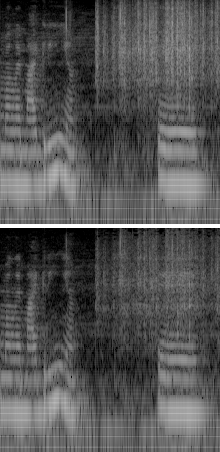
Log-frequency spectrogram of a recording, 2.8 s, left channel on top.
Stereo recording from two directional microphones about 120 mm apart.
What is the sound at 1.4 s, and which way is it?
Crumpling, 40° left (ahead or behind).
